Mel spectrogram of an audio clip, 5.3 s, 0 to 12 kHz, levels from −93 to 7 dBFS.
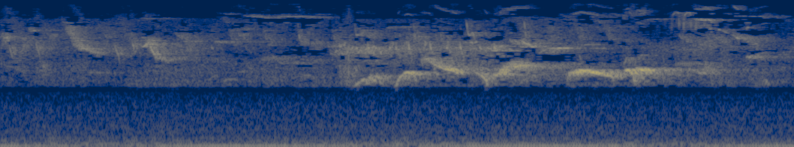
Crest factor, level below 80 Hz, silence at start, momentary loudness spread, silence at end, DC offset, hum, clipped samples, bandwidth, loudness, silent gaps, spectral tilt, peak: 18 dB; -50 dBFS; 0 s; 20 LU; 0 s; under 0.1%; none; under 0.1%; 11.5 kHz; -30 LUFS; none; 1 dB/octave; -16 dBFS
